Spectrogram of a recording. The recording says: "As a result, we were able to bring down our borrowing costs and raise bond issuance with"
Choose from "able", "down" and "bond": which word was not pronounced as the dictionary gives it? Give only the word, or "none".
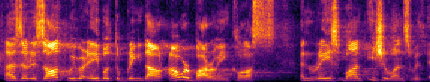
none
